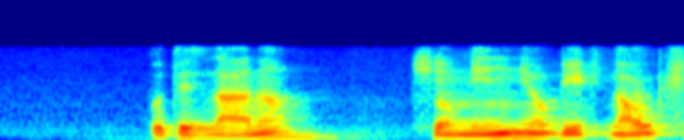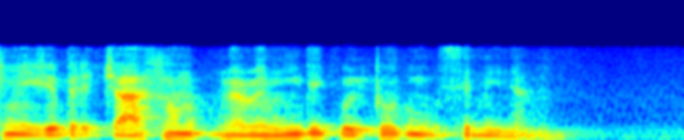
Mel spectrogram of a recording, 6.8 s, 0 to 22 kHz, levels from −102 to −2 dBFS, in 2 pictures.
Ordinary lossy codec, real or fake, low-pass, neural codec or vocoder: Opus, 32 kbps; fake; 5.4 kHz; codec, 16 kHz, 0.5 kbps, FunCodec, trained on Chinese and English, 25 frames a second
